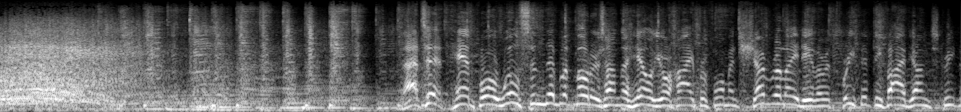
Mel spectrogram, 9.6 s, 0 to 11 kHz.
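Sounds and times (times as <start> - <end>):
car engine revving: 0.0 - 4.0
speech: 4.0 - 9.5.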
